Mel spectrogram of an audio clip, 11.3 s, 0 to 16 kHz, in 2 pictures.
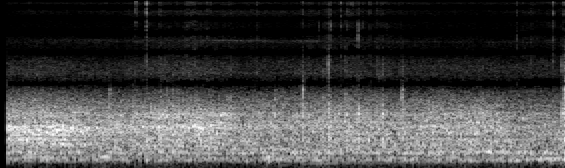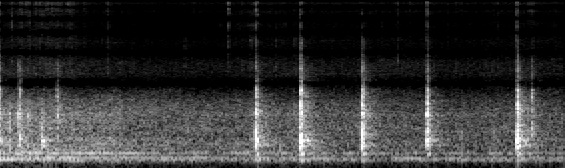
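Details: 2006 Yamaha R1 drive chain: sharp, uneven ticks about one every two seconds over a faint hiss, chain ticking.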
